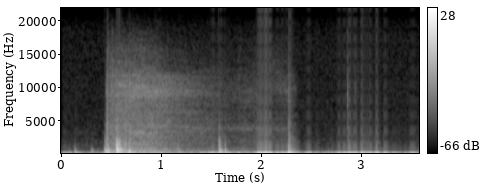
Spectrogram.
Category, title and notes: Sound effects > Objects / House appliances
Wooden Drawer 11
wooden, open, drawer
